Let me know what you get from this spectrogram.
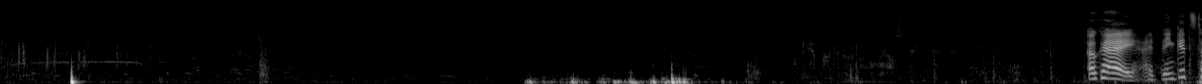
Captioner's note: applause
